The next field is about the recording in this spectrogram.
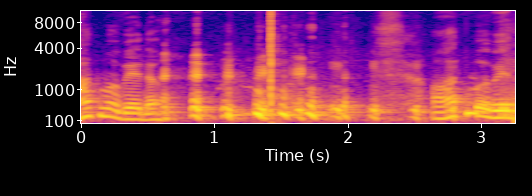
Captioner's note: laughs; both laugh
